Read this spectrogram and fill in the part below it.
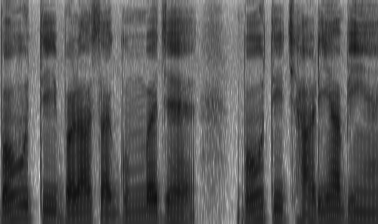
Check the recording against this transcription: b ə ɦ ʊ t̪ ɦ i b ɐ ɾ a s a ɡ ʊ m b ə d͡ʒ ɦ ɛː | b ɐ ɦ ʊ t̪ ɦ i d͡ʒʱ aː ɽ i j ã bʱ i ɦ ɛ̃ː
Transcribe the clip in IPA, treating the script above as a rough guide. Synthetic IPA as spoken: b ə ɦ ʊ t̪ ɦ i b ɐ ɽ a s a ɡ ʊ m b ə d͡ʒ ɦ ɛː | b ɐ ɦ ʊ t̪ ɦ i d͡ʒʱ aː ɽ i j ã bʱ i ɦ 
